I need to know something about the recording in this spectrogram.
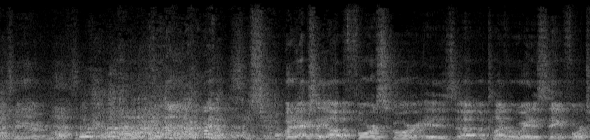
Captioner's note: laughter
